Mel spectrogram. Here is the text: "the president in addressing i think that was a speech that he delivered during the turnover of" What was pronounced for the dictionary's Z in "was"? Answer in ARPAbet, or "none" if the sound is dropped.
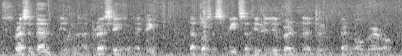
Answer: S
